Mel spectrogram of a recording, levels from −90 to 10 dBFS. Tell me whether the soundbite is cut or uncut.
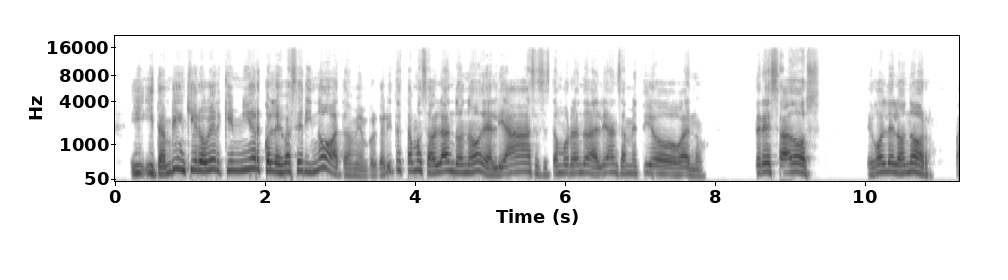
uncut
